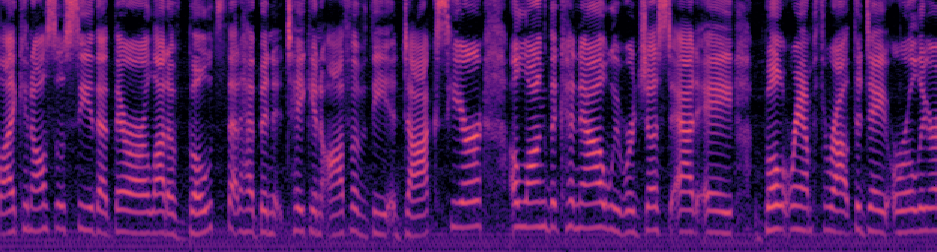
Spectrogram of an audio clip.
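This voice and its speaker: A woman's voice: on the high side, a bit bright, a little hiss or hum. A woman field reporter giving a live news report outdoors, projecting as she describes the scene around her. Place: outdoors on streets and by storefronts.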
